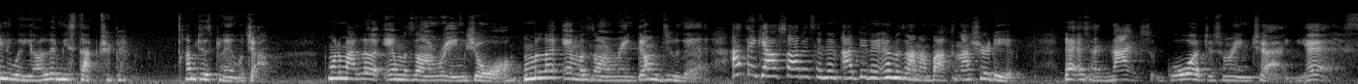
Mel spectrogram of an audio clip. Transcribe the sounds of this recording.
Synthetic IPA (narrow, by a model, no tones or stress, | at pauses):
ɛniweɪjɔlɛt̚mistɑ̰p̚tʰɹ̥ɪpɪ̃ŋ | ãɪ̃md͡ʒʌspʰl̥eɪɪ̃ŋwɨ̥t͡ʃa̰ | wʌ̃ñʌvmaɪlʌvʔæməzɑ̃nɹɪ̃ŋzjɔʌ̃nmaɪlʌʔæməzɑ̃nɹɪ̃ŋdõʊ̃nd̥ɨðæ̰t̚aɪθɪ̃ŋkaʊsɔðɪsɨ̃nðɨ̃nʔaɪdɨɾɨ̃næməzɑ̃nə̃nbɑksə̃nãɪʃʊɹdɪd̚ | ðɨɾɨzɨnaɪsɡ̥ɔɹd͡ʒɨsɹɪ̃ŋtʰɹ̥a̰jɛs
